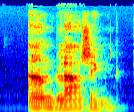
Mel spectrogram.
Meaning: inspiration
- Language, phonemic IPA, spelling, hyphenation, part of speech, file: Dutch, /ˈaːnˌblaː.zɪŋ/, aanblazing, aan‧bla‧zing, noun, Nl-aanblazing.ogg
